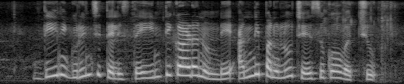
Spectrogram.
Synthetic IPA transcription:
d̪iːniɡuɾiɲt͡ʃit̪e̞list̪e̞ːiɳʈikaːɽɐnuɳɖeːʔɐnːipɐnulut͡ʃe̞ːsukɔːʋɐt͡ʃːu

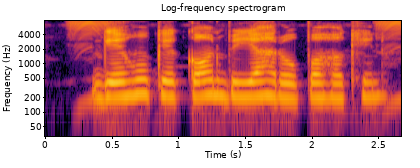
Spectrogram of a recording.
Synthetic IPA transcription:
ɡeɦũkekɔːnbijaɦɾopəɦəkʰin

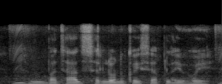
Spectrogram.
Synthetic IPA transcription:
bəd͡ʒad͡ʒselonkəɪseəplaiɦoj

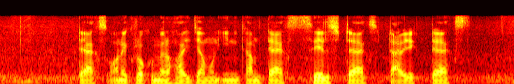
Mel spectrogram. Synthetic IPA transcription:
ʈɛksɔ̰nekɾɔkomeɾɦɔed͡ʑɛmoninkamʈɛksːelsʈɛksɖa̰jɾek̚ʈʈɛks

